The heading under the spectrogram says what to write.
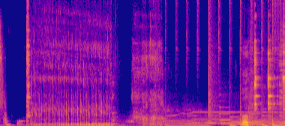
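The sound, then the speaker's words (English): Rough bubbling and gurgling of a little water in a bong during a hit for a couple of seconds, followed by muffled voices and a light clink. “There's not that much water in there. That's how much water I always put in it.”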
